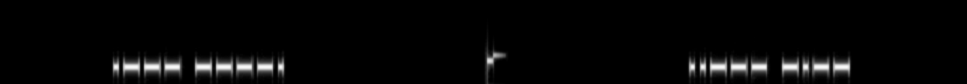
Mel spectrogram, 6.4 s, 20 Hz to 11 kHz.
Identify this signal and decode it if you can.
Morse code, heard as a keyed tone, about 36 wpm, 700 Hz. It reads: J 9 2 Y
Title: Single-Letter Single-Number 35wpm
